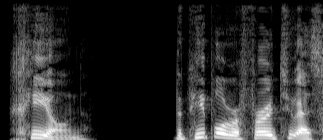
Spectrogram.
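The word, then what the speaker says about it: Xyōn: from the middle persian name spelled x-y-o-n likely pronounced something along the lines of creon the people referred to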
